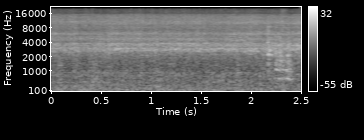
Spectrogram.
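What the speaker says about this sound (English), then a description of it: "With the immense weight of the train, it doesn't necessarily start slowing down." Steam locomotive train running on rails, a loud, steady rumbling roar with hiss and wheel noise close by, continuous throughout without talk.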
